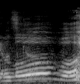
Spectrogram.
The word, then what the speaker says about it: Louisville: Am I saying that right? – Louisville. Yeah.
